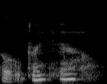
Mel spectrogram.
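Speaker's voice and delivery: quiet whispered voice.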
